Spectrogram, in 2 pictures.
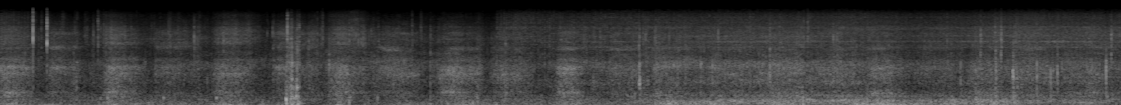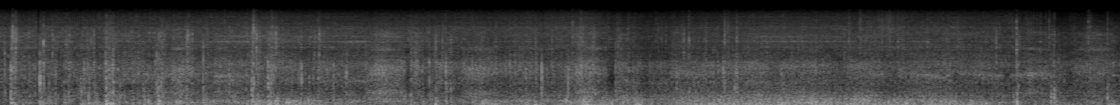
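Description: Mountain bike being ridden along a dirt trail: a continuous rolling rumble of tyres and rattles from the bike over the bumps. Sharp clicks and knocks come in the first few seconds, and the rumble grows heavier after that.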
